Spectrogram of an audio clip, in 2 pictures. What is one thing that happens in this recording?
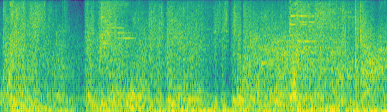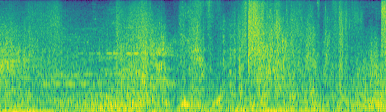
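Video game combat sound effects clash, thud and crackle.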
